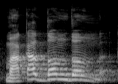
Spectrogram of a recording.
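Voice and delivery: usual speaking voice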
